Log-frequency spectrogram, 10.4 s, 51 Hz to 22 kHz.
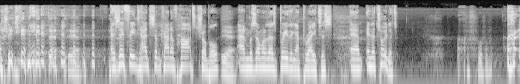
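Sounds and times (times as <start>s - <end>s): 
laughter: 0.0s - 2.4s
speech: 0.1s - 8.0s, 9.2s - 10.3s
person coughing from dust in the throat: 9.2s - 10.3s
throat clearing from dust caught in the throat: 9.2s - 10.3s.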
